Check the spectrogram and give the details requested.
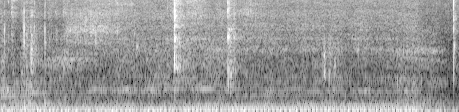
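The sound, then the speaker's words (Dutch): A wall clock ticks with sharp, fairly soft clicks at a steady pace over a constant low hum, with no one speaking. “ik moet deze klok eigenlijk wegdoen.”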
